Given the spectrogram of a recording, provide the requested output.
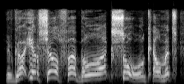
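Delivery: slow, teasing Scottish brogue; mocking Scottish brogue. A narrator's reading. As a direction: jab at him in a Scottish brogue. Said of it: "a hint of mockery in his thick brogue".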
